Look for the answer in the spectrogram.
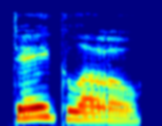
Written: day-glo

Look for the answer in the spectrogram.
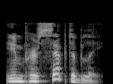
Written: imperceptibly

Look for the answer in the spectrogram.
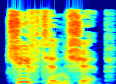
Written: chieftainship

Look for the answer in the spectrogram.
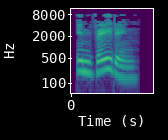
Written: invading

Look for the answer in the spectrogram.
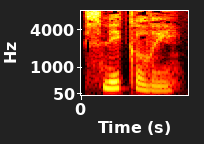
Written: sneakily

